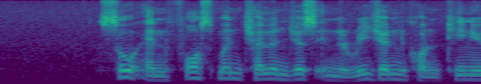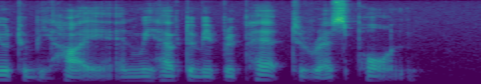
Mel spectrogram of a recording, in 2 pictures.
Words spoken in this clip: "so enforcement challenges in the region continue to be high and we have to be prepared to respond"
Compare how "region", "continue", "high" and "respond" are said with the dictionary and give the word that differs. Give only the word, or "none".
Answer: respond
